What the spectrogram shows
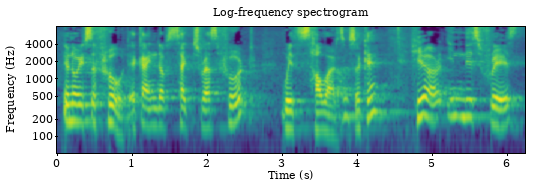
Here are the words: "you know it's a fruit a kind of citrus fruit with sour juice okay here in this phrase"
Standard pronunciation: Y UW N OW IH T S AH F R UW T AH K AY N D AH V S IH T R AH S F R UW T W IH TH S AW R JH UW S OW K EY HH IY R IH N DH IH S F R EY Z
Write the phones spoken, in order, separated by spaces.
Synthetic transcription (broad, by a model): Y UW N OW IH T S AH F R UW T AH K AY N D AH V S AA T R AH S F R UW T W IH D S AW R Z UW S OW K EY HH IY R IH N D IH S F R EY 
